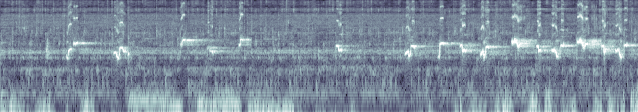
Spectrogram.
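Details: Yellow-vented bulbul singing to lure others and make them sing: short whistled phrases, each a quick rise then a level note, coming in bursts, over low watery rumbling.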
